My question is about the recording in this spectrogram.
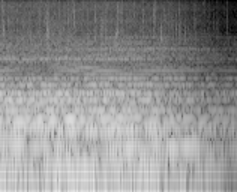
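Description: Logo-sting sound design: a sustained low chord ringing out over a rumble, with a fine crackle through it, starting to fade near the end.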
